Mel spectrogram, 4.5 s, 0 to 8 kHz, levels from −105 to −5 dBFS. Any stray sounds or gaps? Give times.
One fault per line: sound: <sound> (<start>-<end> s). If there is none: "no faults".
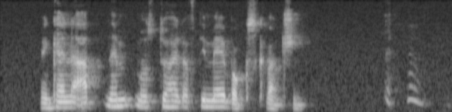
sound: cough (3.8-4.3 s)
